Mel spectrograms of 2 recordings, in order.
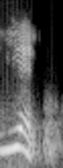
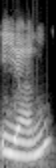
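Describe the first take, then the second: First: The vowel before the n sounds like 'e'. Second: The vowel before the n sounds like 'a'. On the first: The speaker calls it right. "dalam bahasa Mandarin itu dibaca yen" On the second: The speaker calls it wrong. "Kalau dalam bahasa Indonesia ini dibaca ian"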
